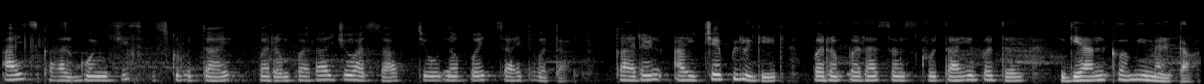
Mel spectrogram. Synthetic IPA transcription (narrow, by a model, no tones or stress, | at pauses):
ajt͡skalɡoɲt͡ɕisə̃w̃skɾut̪ajpəɾəmpəɾad͡ʑoasat̪ːjɔnəpət̪t͡sajt̪ʋət̪at̪ | kaɾəɳajt͡ɕepiɭɡekpəɾəmpəɾasə̃w̃skɾut̪ajbəd̪əlɡjankəmimɛɭt̪a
